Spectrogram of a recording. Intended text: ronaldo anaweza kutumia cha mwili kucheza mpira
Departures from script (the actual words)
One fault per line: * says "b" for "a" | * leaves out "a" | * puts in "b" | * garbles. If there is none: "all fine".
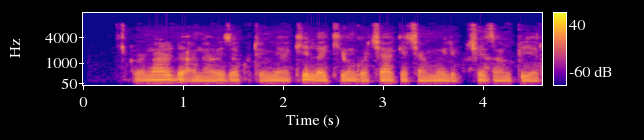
* puts in "kila kiungo chake"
